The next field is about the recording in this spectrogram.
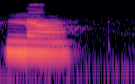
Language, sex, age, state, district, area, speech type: Odia, female, 18-30, Odisha, Sundergarh, urban, read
